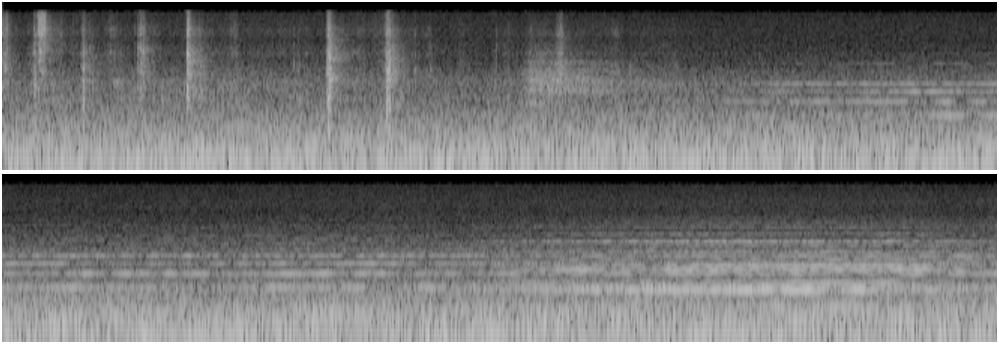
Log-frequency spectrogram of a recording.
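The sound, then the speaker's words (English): Playing cards are shuffled and dealt for a game of five-card stud: a few sharp snapping flicks at the start, then a steady low hum with faint sustained tones and no talk. “Would you care to deal, sir? Oh, thank you, Mr. Data. Actually, I used to be quite a card player in my youth, you know.”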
